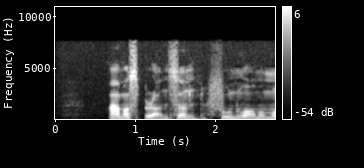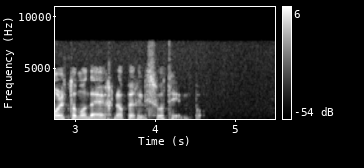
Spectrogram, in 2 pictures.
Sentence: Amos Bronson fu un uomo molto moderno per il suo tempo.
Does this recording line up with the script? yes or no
yes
